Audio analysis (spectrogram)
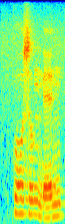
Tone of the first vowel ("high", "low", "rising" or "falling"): high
